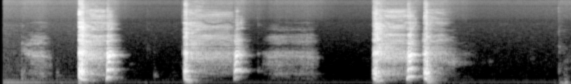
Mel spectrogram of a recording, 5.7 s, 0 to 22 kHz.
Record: {"three_cough_length": "5.7 s", "three_cough_amplitude": 32768, "three_cough_signal_mean_std_ratio": 0.28, "survey_phase": "beta (2021-08-13 to 2022-03-07)", "age": "65+", "gender": "Female", "wearing_mask": "No", "symptom_none": true, "smoker_status": "Ex-smoker", "respiratory_condition_asthma": false, "respiratory_condition_other": false, "recruitment_source": "REACT", "submission_delay": "1 day", "covid_test_result": "Negative", "covid_test_method": "RT-qPCR"}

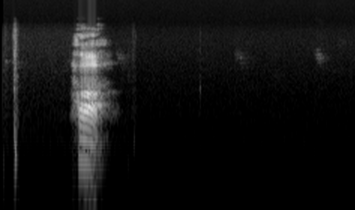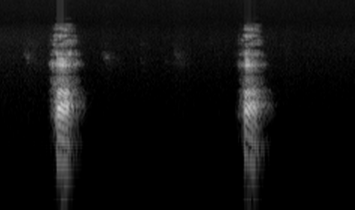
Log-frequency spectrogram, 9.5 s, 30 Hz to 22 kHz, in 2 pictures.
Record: {"exhalation_length": "9.5 s", "exhalation_amplitude": 23126, "exhalation_signal_mean_std_ratio": 0.19, "survey_phase": "alpha (2021-03-01 to 2021-08-12)", "age": "45-64", "gender": "Male", "wearing_mask": "No", "symptom_none": true, "smoker_status": "Never smoked", "respiratory_condition_asthma": true, "respiratory_condition_other": false, "recruitment_source": "REACT", "submission_delay": "2 days", "covid_test_result": "Negative", "covid_test_method": "RT-qPCR"}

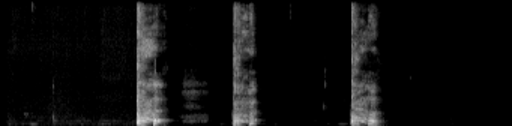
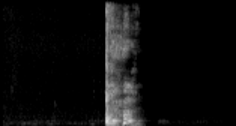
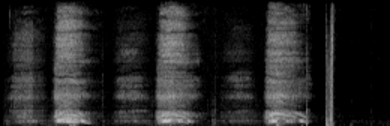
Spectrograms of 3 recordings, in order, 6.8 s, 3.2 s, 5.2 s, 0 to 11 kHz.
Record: {"three_cough_length": "6.8 s", "three_cough_amplitude": 32768, "three_cough_signal_mean_std_ratio": 0.23, "cough_length": "3.2 s", "cough_amplitude": 32768, "cough_signal_mean_std_ratio": 0.23, "exhalation_length": "5.2 s", "exhalation_amplitude": 15067, "exhalation_signal_mean_std_ratio": 0.42, "survey_phase": "beta (2021-08-13 to 2022-03-07)", "age": "45-64", "gender": "Male", "wearing_mask": "No", "symptom_none": true, "smoker_status": "Ex-smoker", "respiratory_condition_asthma": false, "respiratory_condition_other": false, "recruitment_source": "REACT", "submission_delay": "1 day", "covid_test_result": "Negative", "covid_test_method": "RT-qPCR", "influenza_a_test_result": "Negative", "influenza_b_test_result": "Negative"}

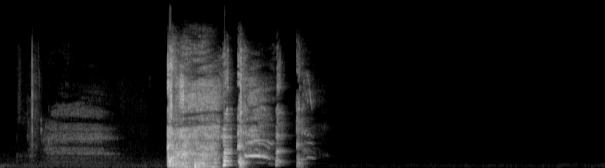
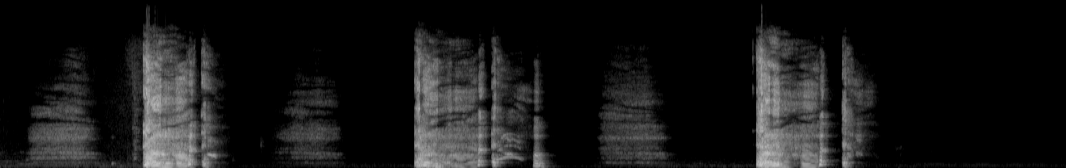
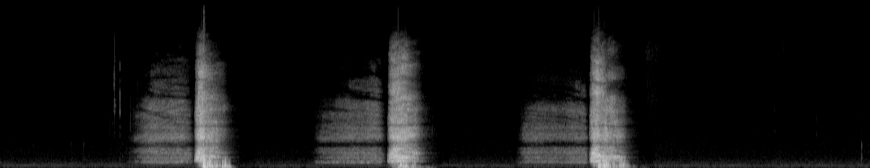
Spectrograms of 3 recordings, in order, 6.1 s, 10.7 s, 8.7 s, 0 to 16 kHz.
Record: {"cough_length": "6.1 s", "cough_amplitude": 32722, "cough_signal_mean_std_ratio": 0.29, "three_cough_length": "10.7 s", "three_cough_amplitude": 32390, "three_cough_signal_mean_std_ratio": 0.29, "exhalation_length": "8.7 s", "exhalation_amplitude": 32768, "exhalation_signal_mean_std_ratio": 0.26, "survey_phase": "alpha (2021-03-01 to 2021-08-12)", "age": "45-64", "gender": "Female", "wearing_mask": "No", "symptom_cough_any": true, "symptom_fatigue": true, "symptom_headache": true, "symptom_loss_of_taste": true, "symptom_onset": "6 days", "smoker_status": "Prefer not to say", "respiratory_condition_asthma": false, "respiratory_condition_other": false, "recruitment_source": "Test and Trace", "submission_delay": "2 days", "covid_test_result": "Positive", "covid_test_method": "RT-qPCR"}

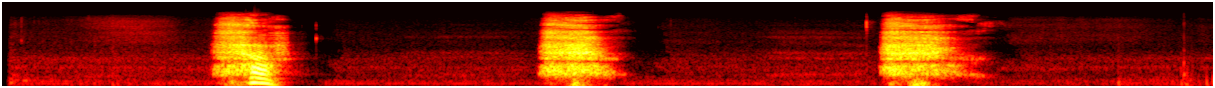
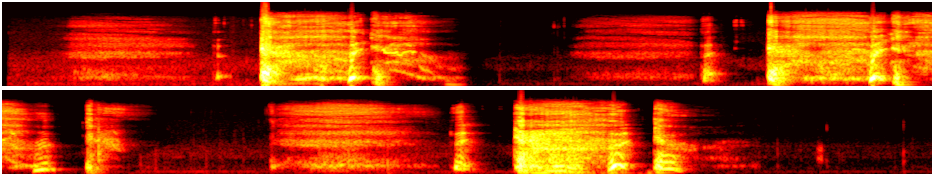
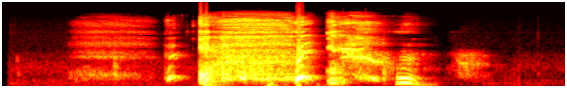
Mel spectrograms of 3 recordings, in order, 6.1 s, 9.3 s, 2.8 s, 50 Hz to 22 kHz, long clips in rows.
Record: {"exhalation_length": "6.1 s", "exhalation_amplitude": 28470, "exhalation_signal_mean_std_ratio": 0.29, "three_cough_length": "9.3 s", "three_cough_amplitude": 32768, "three_cough_signal_mean_std_ratio": 0.31, "cough_length": "2.8 s", "cough_amplitude": 32768, "cough_signal_mean_std_ratio": 0.43, "survey_phase": "beta (2021-08-13 to 2022-03-07)", "age": "45-64", "gender": "Female", "wearing_mask": "No", "symptom_cough_any": true, "symptom_runny_or_blocked_nose": true, "symptom_onset": "4 days", "smoker_status": "Never smoked", "respiratory_condition_asthma": false, "respiratory_condition_other": false, "recruitment_source": "Test and Trace", "submission_delay": "1 day", "covid_test_result": "Positive", "covid_test_method": "RT-qPCR", "covid_ct_value": 11.3, "covid_ct_gene": "ORF1ab gene", "covid_ct_mean": 11.8, "covid_viral_load": "130000000 copies/ml", "covid_viral_load_category": "High viral load (>1M copies/ml)"}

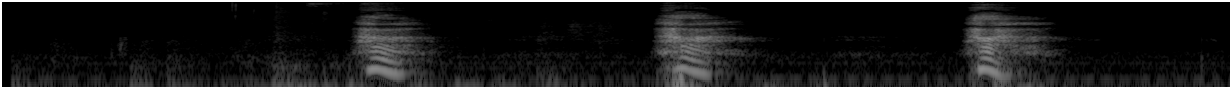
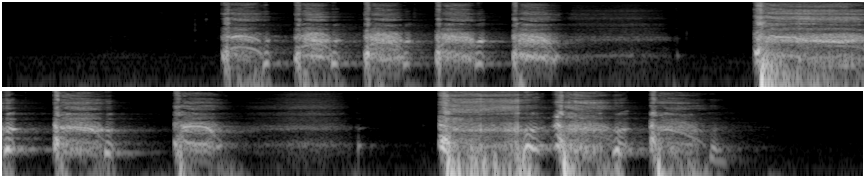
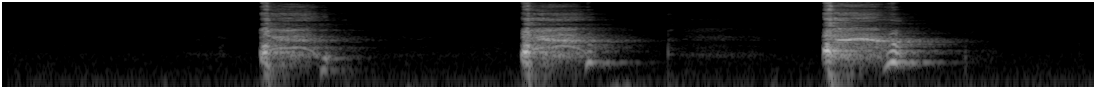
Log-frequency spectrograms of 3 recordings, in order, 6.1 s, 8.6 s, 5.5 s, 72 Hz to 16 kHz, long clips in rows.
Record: {"exhalation_length": "6.1 s", "exhalation_amplitude": 3056, "exhalation_signal_mean_std_ratio": 0.35, "cough_length": "8.6 s", "cough_amplitude": 32768, "cough_signal_mean_std_ratio": 0.47, "three_cough_length": "5.5 s", "three_cough_amplitude": 16288, "three_cough_signal_mean_std_ratio": 0.32, "survey_phase": "beta (2021-08-13 to 2022-03-07)", "age": "45-64", "gender": "Female", "wearing_mask": "No", "symptom_cough_any": true, "symptom_new_continuous_cough": true, "symptom_runny_or_blocked_nose": true, "symptom_shortness_of_breath": true, "symptom_sore_throat": true, "symptom_fatigue": true, "symptom_fever_high_temperature": true, "symptom_headache": true, "symptom_change_to_sense_of_smell_or_taste": true, "symptom_loss_of_taste": true, "symptom_onset": "8 days", "smoker_status": "Never smoked", "respiratory_condition_asthma": false, "respiratory_condition_other": true, "recruitment_source": "Test and Trace", "submission_delay": "1 day", "covid_test_result": "Positive", "covid_test_method": "RT-qPCR", "covid_ct_value": 24.0, "covid_ct_gene": "ORF1ab gene", "covid_ct_mean": 24.6, "covid_viral_load": "8700 copies/ml", "covid_viral_load_category": "Minimal viral load (< 10K copies/ml)"}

